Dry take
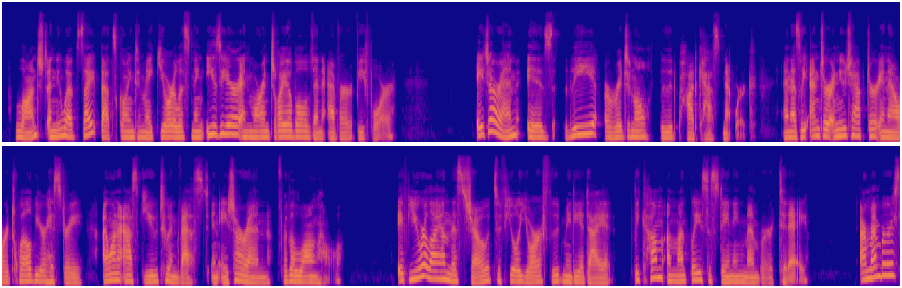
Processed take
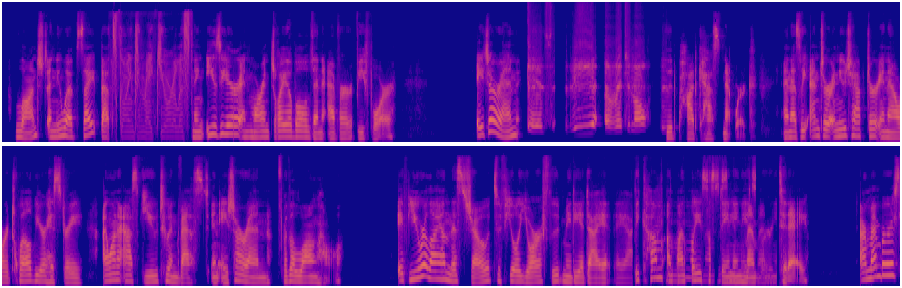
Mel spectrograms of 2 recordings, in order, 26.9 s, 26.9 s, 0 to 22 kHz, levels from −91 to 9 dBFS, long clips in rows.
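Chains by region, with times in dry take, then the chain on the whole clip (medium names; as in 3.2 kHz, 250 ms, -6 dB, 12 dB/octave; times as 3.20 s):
1.59–2.86 s: compression 5:1, threshold -30 dBFS + spectrum-flattening compressor 4:1
3.46–4.06 s: low-pass 6.6 kHz 24 dB/octave + gate -27 dBFS, range -13 dB
7.80–9.97 s: median filter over 25 samples + steep high-pass 550 Hz + small resonant body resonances 1.8/3.3 kHz, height 13 dB, ringing for 25 ms
22.30–25.15 s: chunks repeated in reverse 309 ms, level -8.5 dB + treble shelf 6.9 kHz +8 dB + level held to a coarse grid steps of 13 dB
whole clip: tilt EQ +3.5 dB/octave; compression 2:1, threshold -28 dBFS; dynamic bell 660 Hz, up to +8 dB, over -47 dBFS, Q 2.6; trim -7 dB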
